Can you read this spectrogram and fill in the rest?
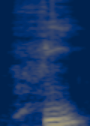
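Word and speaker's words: phi: This is pronounced fe.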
